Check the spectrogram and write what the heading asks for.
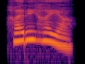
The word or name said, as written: ಹೊರಹಾಯು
